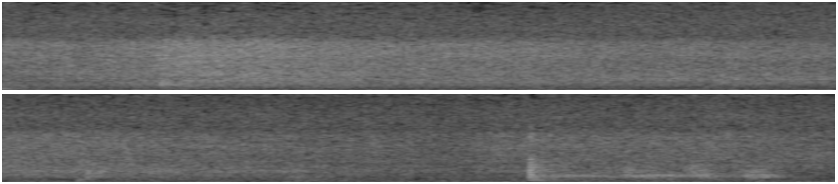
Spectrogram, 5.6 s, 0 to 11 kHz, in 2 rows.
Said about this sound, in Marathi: हे बघा ही 3 टोमॅटोची प्युरी मी याच्यामध्ये घालते.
